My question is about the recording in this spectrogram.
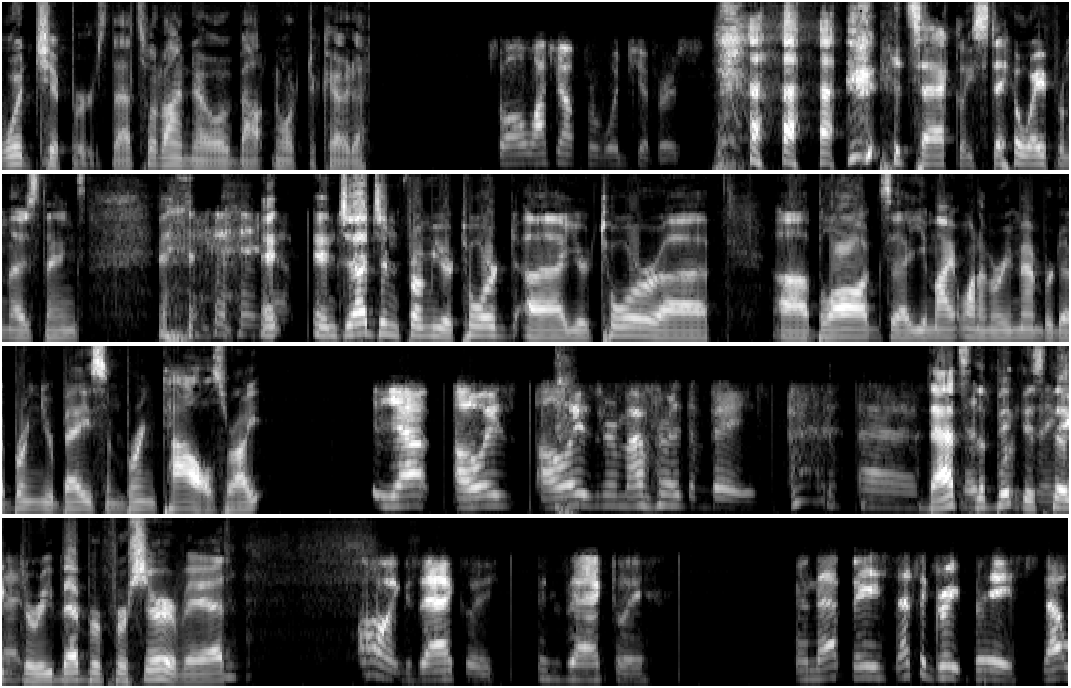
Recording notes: We jump on the phone for a fun and enlightening conversation.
